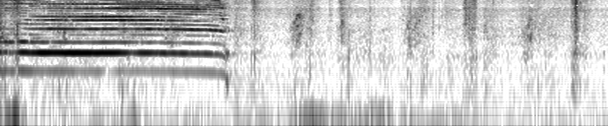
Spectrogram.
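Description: A rooster crowing: one long held note that ends with a short falling drop about a second and a half in.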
